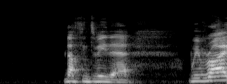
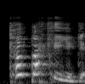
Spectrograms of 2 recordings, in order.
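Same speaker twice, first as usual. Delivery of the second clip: high-pitched, frustrated mock call; exasperated calling after; 14 semitones higher than usual. Player calling at an enemy who ran past, exasperated. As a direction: call after someone slipping past you.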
